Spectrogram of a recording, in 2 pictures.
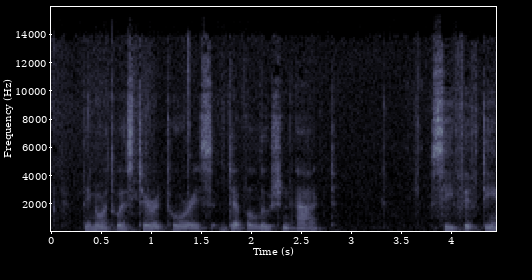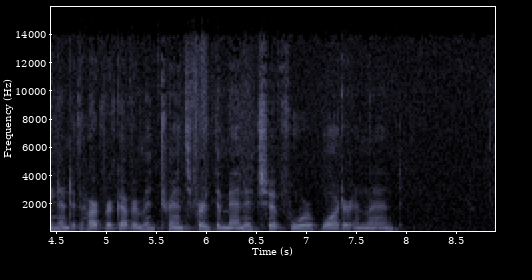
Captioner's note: speaking french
